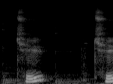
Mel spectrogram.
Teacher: i would say that this one is aspirated sometimes in french especially in a word like two two you do hear a little bit of a gush of air there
